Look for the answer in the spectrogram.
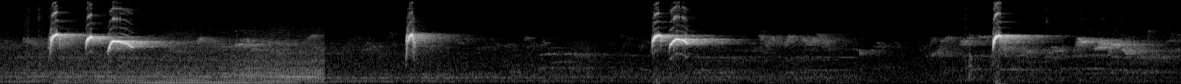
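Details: Lure call of a red-whiskered bulbul for trapping, with loud, clear whistled phrases of two or three slurred notes that come about every three seconds, separated by quiet pauses and faint softer notes.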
